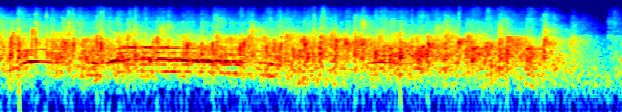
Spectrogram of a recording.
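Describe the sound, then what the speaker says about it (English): Sustained applause from a meeting audience fills the room, a dense even patter of many hands that holds steady before fading near the end, with a voice faintly audible over it. "A big round of applause."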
